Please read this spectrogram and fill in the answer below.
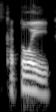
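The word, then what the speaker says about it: กะเทย: that they used was us was uh is pronounced as katoi atoi actually reflects more in terms of androgyny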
